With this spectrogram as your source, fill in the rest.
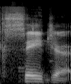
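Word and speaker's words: Sejdić: It's like Sajak. It's like Pat Sajak.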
